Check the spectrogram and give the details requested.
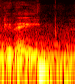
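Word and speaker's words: Greip: Because then if you don't speak English in your Spanish and you pronounce it grape, it sounds like you're saying grape.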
